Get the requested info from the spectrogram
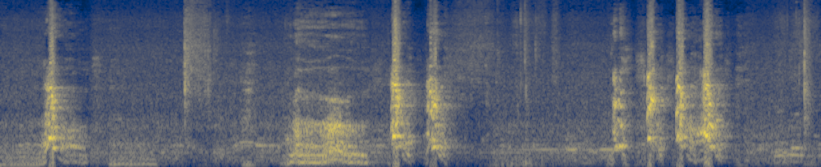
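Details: Labrador Retriever barking while being told, in Bengali, about being given rice; sharp, loud single barks early on, then a quick run of four barks near the end, with a person's voice between them.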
